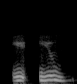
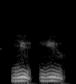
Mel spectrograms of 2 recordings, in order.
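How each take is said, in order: Both takes have the same delivery.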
